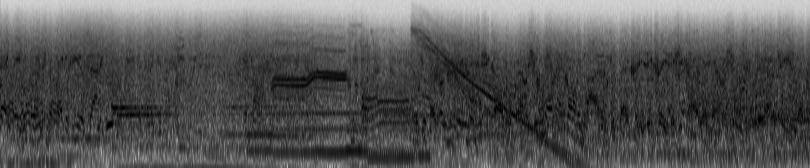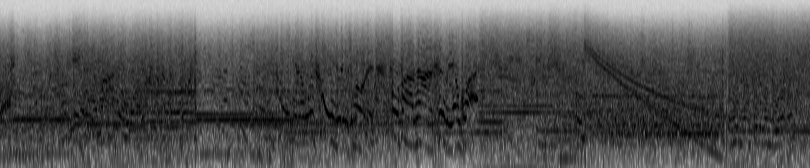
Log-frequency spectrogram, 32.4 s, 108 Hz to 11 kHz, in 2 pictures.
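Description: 11-meter CB radio receiving long-distance skip on channel 6: a dense wash of static and overlapping, garbled transmissions, with steady whistle tones coming and going. About eight seconds in, and again near the end, a whistle sweeps steeply down in pitch.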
